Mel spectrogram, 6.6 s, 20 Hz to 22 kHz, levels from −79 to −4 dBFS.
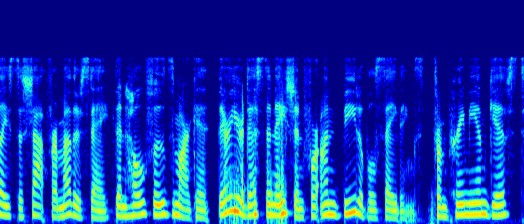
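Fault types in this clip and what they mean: bit errors on an ADPCM link: Pops and rough, crackling bursts with brief jumps in level, first from about 2.81 to 3.73 s, ending just before "for unbeatable", then a shorter, denser patch from 5.20 to 5.49 s just after "for unbeatable". Flipped bits in the G.722 stream knock the decoder's step size and predictor off track, so each error rings on for some milliseconds. The second burst sounds like roughly twice the error rate of the first.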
